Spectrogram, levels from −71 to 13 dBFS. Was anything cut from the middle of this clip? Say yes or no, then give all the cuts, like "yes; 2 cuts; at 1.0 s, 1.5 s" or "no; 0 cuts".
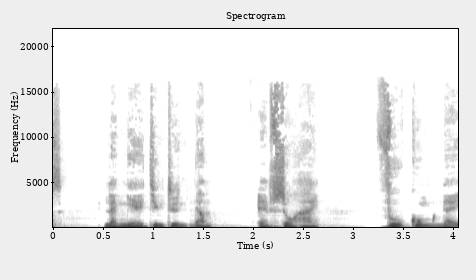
yes; 1 cut; at 1.4 s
